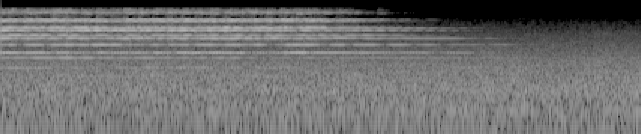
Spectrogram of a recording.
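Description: Altar bells ringing at the elevation of the chalice after the consecration, a bright, steady high ringing of several tones that fades away about four seconds in.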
